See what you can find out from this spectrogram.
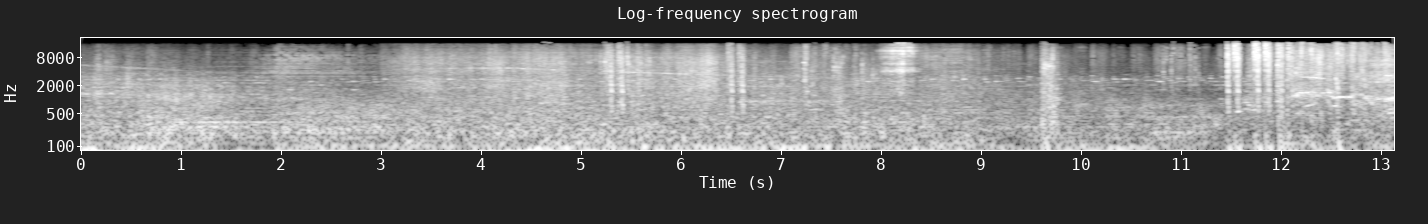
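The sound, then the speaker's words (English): Gunfire from many different guns crackles continuously in a video game battle against husks. Dense overlapping shots and sharp bursts ride over a low rumble throughout. “We're shooting up a bunch of husks. Everyone's shooting different types of guns according to their racial defaults.”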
